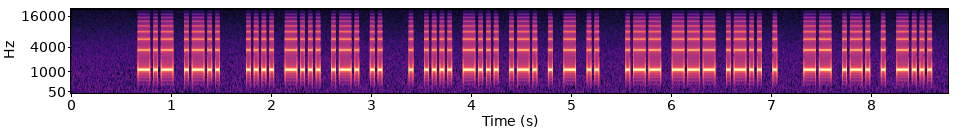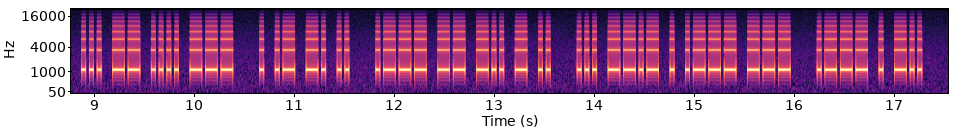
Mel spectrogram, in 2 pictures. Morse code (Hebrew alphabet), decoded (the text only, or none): כל חברי וחברותי צהלו מרוב שמחה ואני עמדתי שקועה עוד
